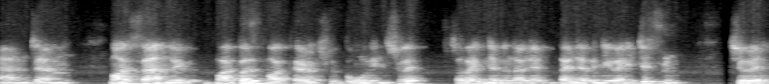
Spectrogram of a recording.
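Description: A plain, everyday voice from a man, medium-pitched, fairly even in intonation, at a moderate pace. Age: 60s. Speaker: professional speaker and author. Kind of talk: casual interview, storytelling.

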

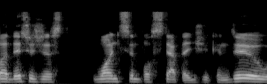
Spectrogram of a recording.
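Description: The tone is bright and sharp, with an American accent. The sound is dry and close with no echo over a quiet background. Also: man. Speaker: sports nutrition business founder. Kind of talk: interview.

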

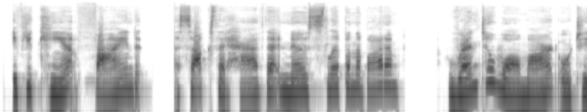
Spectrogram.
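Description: Recorded dry and close with no echo against a silent background, very clean, a woman with a Southern US accent speaks at a fairly slow pace. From US South. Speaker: podcast host and senior care advisor. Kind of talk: informal scripted-style podcast monologue. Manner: friendly, conversational.

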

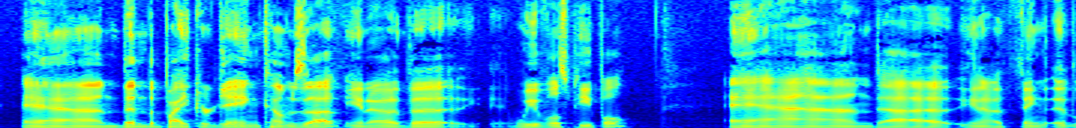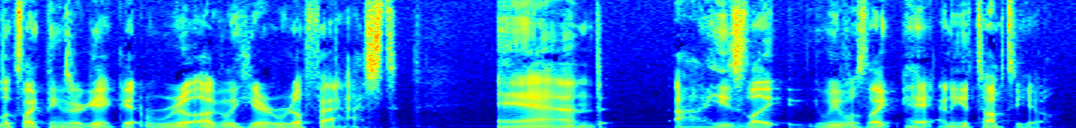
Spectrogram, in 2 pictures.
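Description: A man's normal speaking voice at a fairly low pitch, fairly slow and fairly even in intonation, on a very clean recording with a silent background. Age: 40s. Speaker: podcast host. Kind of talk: casual chat; sponsor read.

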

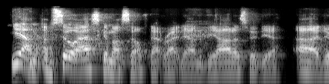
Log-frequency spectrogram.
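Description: A man rattles along at a very fast pace in a medium-pitched voice with vocal fry. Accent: Southern US. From US South. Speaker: fitness coach. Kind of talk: casual chat.

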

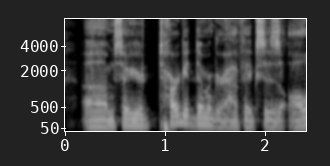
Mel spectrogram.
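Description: A man with an American accent speaks in a very deep, low voice with a dark, mellow tone, on a very clean recording with a silent background. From US South (Louisiana, Alabama, Texas). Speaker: podcast host, online business coach. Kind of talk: casual chat.

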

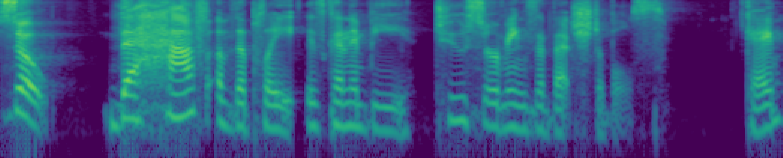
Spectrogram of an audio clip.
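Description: This woman's voice has a bright, sharp tone and an animated delivery. The recording is very clean, dry and close, with a silent background and no echo. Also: medium pitch for a woman, ordinary pitch variation, moderate pace. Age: 50s. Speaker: podcast host and health coach. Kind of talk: casual solo podcast tutorial.

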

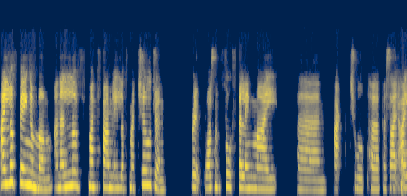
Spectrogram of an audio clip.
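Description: A woman with a Liverpool accent, fairly high in pitch with a bright, sharp tone, fairly slow and fairly even in intonation, dry and close with no echo. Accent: Liverpool (Scouse) English. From Liverpool, England. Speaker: stay-at-home mother and coaching client. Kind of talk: interview.

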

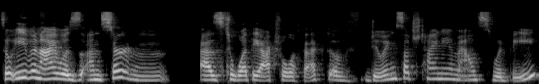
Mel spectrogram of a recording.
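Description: This woman has a plain, everyday voice with an American accent, pitched fairly high. She speaks at a moderate pace with ordinary pitch variation. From US West Coast. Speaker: founder of a microdosing supplement company. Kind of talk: casual interview chat.

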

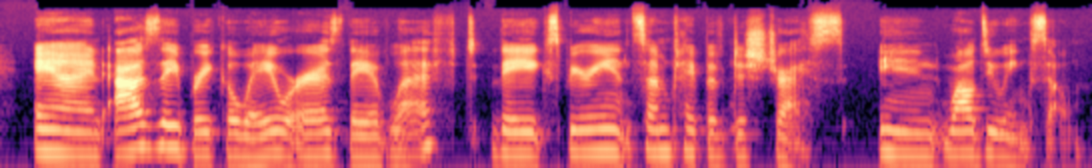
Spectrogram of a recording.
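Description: With hardly any pauses, a woman speaks at a fairly slow pace in a bright, sharp tone, her medium pitch delivered in a flat monotone on a very clean recording with a silent background. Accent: Utah. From Utah. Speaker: mental health therapist, podcast host. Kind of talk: solo podcast monologue. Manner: casual, with filler words.

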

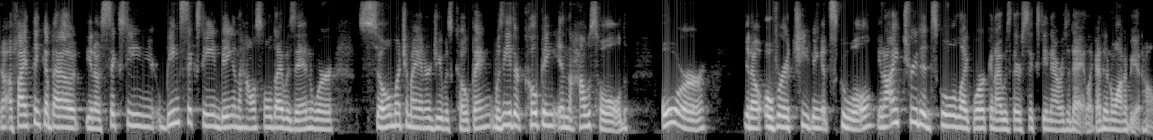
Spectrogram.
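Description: Speaking in a normal speaking voice with an American accent, a woman talks at a fairly quick pace with medium pitch and ordinary pitch variation. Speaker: graphic facilitator and author. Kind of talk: interview.

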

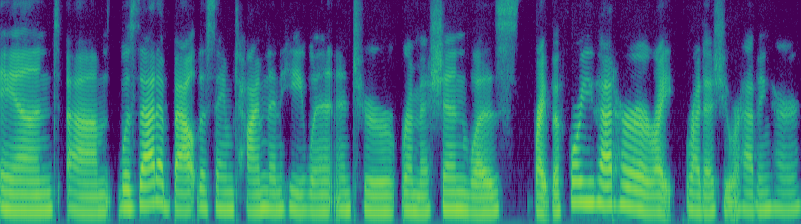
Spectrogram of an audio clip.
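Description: A woman with an ordinary speaking voice and fairly low pitch talks at a moderate pace with fairly even intonation and hardly any pauses, in a dry, close sound with no echo and a quiet background. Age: 40s. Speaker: podcast host, widow coach. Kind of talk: interview.

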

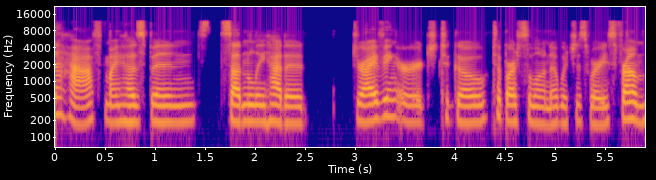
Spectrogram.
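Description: Against a quiet background, a woman with a General American accent talks at a moderate pace in a medium pitch, her intonation monotone and flat and the sound dry and close with no echo. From US, Colorado (Four Corners area). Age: 40s. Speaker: life coach and writer. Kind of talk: casual interview.

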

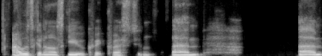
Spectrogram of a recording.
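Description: Speaking at a moderate pace with ordinary pitch variation, a man has a British accent. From England (London). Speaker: men's personal development coach. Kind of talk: interview. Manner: gentle.

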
